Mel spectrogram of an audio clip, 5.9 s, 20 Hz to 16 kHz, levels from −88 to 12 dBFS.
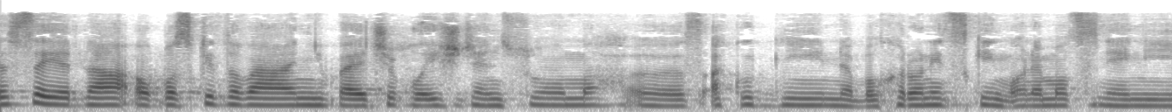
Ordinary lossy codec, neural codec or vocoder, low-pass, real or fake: MP3, 48 kbps; codec, 24 kHz, 0.9 kbps, WavTokenizer, small release; 10.8 kHz; fake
